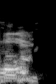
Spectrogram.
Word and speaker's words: bologna: It's called bologna.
